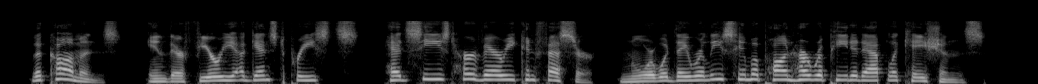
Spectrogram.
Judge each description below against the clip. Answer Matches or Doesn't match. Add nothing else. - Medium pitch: Doesn't match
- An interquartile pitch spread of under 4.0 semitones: Doesn't match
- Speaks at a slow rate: Matches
